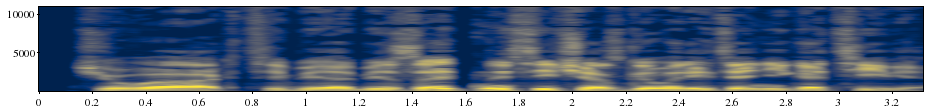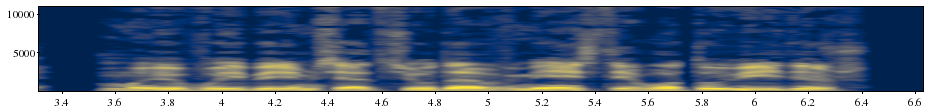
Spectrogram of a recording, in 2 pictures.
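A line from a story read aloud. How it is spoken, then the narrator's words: Plain. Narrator (Russian): ответил Крис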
